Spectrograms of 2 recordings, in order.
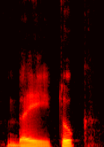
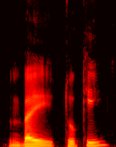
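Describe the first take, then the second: First: The word ends with a consonant. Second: The word ends with a short vowel. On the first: The speaker stops after the word. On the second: The speaker goes on without stopping.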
